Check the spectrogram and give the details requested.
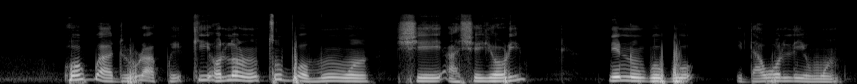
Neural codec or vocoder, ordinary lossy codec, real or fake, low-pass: none; none; real; 10.8 kHz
